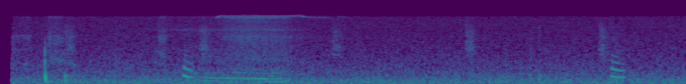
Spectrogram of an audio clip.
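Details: Old Chihuahua with a slightly stuffy nose snoring; quiet breathing with a whistled nasal tone that slides downward over about a second, plus a few soft clicks and snorts against low background hiss.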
